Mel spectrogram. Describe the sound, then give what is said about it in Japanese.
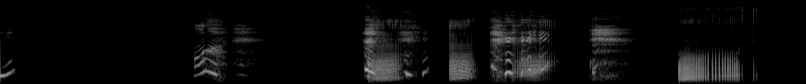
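Several raspy farts in short bursts of varying length, interspersed with breathy vocal sounds and sighs. “おならが染みついたパンツにしてあげたよ。ほら見て、何回も強烈なのを浴びてるから、”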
